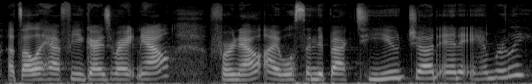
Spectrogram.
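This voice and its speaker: A woman's voice: on the high side, smooth. A woman, presenting the weather and co-hosting a local morning news show in an upbeat way. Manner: upbeat, fast-talking. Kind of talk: morning news and casual co-host chat.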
